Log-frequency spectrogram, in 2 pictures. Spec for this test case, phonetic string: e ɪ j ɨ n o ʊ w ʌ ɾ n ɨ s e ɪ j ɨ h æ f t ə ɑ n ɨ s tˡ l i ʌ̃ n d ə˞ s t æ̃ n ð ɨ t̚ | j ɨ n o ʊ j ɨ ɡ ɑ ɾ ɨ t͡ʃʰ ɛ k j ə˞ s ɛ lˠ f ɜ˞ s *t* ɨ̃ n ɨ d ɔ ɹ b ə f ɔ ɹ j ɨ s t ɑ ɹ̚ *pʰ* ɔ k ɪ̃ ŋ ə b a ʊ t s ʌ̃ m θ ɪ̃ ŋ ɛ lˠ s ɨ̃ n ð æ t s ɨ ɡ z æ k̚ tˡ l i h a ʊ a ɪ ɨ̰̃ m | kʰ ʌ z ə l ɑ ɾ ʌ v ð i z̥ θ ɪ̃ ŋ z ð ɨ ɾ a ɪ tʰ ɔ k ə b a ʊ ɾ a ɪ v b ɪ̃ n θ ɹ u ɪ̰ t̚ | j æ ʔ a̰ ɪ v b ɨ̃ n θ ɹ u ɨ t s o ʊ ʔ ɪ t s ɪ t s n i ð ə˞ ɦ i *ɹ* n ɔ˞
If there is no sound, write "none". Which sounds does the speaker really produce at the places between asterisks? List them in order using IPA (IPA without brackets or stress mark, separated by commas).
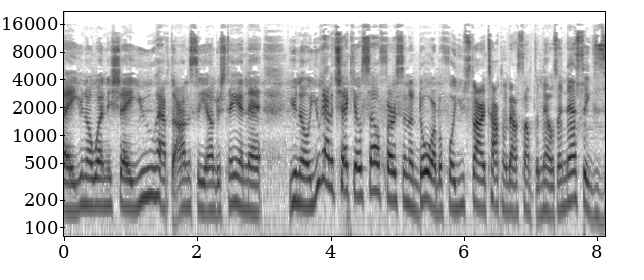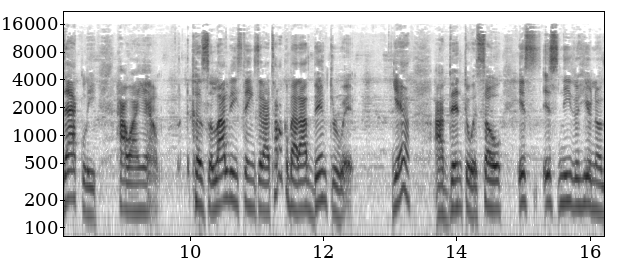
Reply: t, tʰ, ɹ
